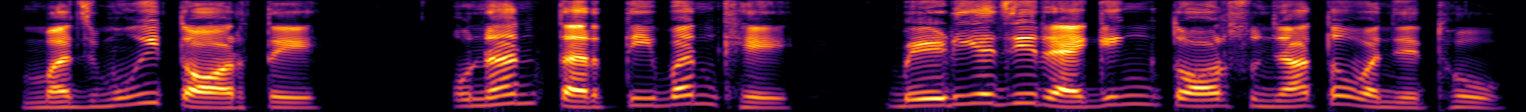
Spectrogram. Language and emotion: Sindhi, neutral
